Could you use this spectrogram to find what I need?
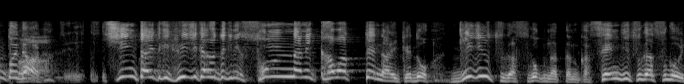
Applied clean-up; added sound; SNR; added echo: none; none; none; none.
